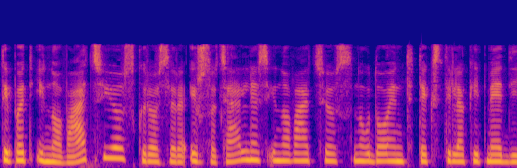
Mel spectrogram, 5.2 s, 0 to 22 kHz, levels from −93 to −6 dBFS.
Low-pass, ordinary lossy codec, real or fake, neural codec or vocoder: 7.2 kHz; AAC, 48 kbps; real; none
